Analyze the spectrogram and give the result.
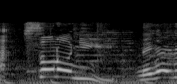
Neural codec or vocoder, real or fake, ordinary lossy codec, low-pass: none; real; Opus, 64 kbps; 7.2 kHz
